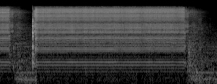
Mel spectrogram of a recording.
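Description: Coil tattoo machine running with a steady electric buzz: a short burst, a brief break, then about a second and a half of buzzing that cuts off just before the end.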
